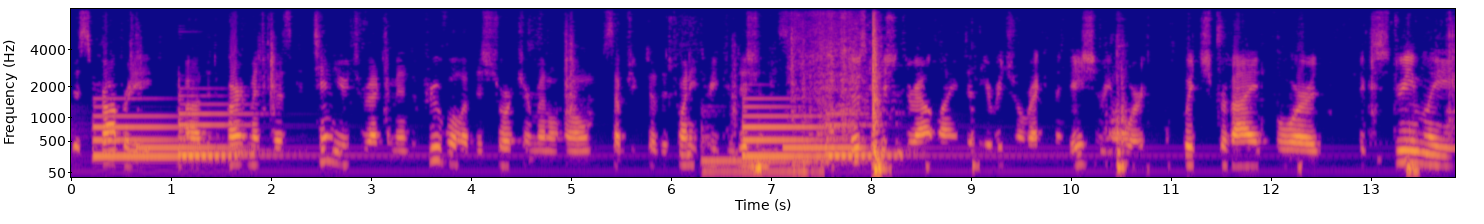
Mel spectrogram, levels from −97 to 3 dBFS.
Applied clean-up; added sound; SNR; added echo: classical method spectral subtraction.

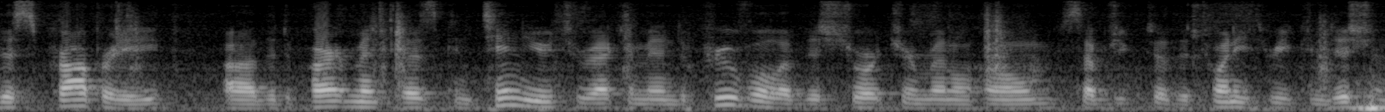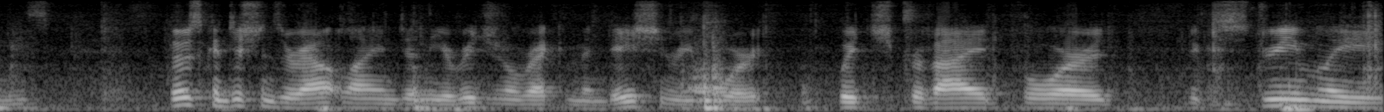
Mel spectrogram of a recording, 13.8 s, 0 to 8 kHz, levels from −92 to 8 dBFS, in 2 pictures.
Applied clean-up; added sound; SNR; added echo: none; none; none; none.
